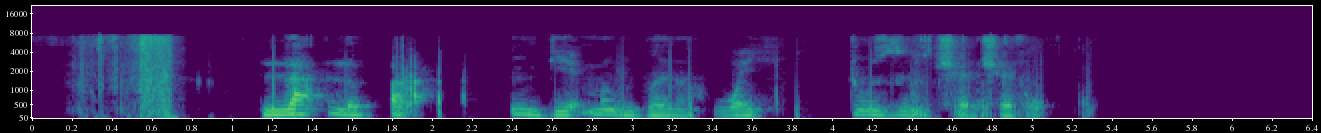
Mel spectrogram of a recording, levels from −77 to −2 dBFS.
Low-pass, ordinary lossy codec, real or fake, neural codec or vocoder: 7.2 kHz; AAC, 32 kbps; real; none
